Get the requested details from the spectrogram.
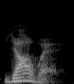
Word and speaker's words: Yahweh: That is the Tetragrammaton, and we have just put Lord in there, but probably the best way to pronounce that would be Yahweh. That's the best understanding that scholars have for how to say it.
